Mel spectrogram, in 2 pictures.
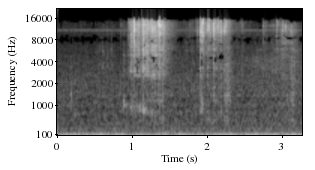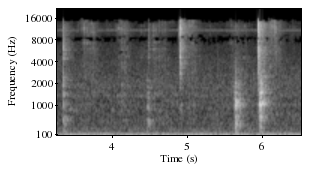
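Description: Crispy fried chicken-skin chicharon crunching as it is chewed, in two bursts about a second apart. Then come a few light clicks and, near the end, two sharper clinks of a utensil against a plate, over a steady low hum.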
